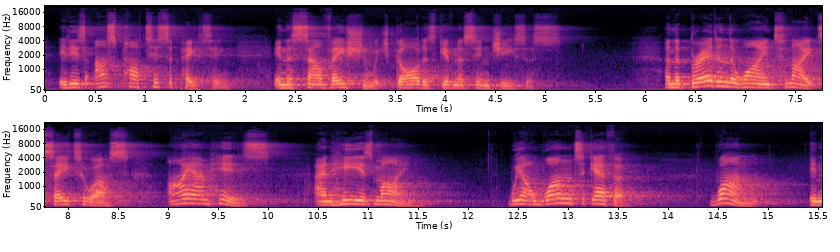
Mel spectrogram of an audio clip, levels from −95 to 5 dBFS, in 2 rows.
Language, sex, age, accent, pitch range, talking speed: English, male, 40-59, British, 135-185 Hz, 145 wpm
